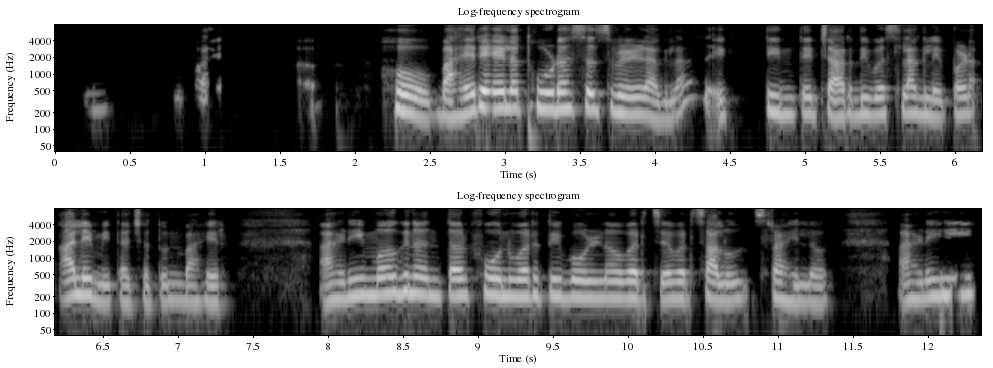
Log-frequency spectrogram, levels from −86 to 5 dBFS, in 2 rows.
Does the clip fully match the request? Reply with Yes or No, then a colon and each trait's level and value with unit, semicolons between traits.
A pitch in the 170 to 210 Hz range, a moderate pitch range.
Yes: high, 190 Hz; average, 3.7 semitones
